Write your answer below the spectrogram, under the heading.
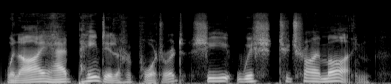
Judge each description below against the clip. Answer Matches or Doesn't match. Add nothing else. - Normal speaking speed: Matches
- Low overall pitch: Matches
